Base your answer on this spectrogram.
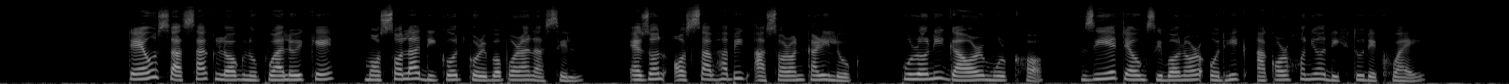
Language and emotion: Assamese, neutral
